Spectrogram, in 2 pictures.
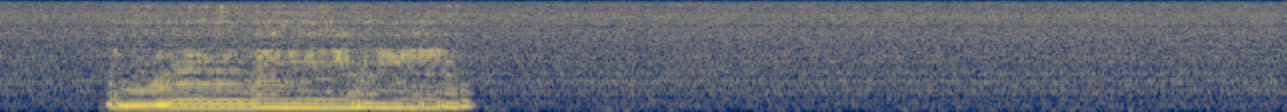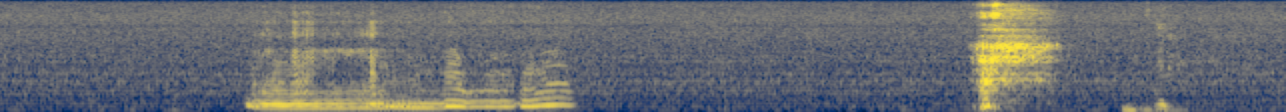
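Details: Sleeping dog snoring, recorded on a phone with background noise: two long, droning, buzzy breaths ending in a short snort, over quiet room hiss.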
